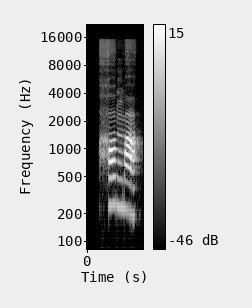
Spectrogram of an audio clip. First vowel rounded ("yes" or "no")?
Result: yes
